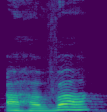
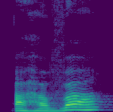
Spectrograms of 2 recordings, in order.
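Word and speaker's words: אהבה: so as I mentioned hey can sound like both ha and ah the word ahava uses it in both ways when hay appears in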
